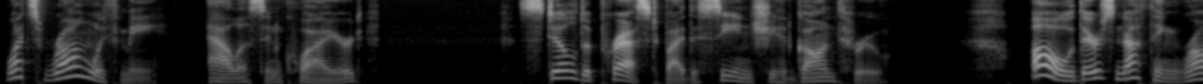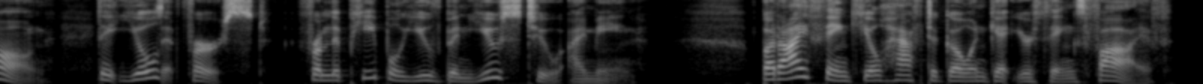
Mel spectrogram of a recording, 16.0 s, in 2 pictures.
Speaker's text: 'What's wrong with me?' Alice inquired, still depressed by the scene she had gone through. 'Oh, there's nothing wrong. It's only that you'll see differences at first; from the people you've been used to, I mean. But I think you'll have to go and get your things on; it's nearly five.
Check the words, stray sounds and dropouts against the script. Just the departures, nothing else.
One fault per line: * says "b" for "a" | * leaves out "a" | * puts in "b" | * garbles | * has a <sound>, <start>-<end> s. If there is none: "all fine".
* leaves out "It's only"
* leaves out "see differences"
* leaves out "on it's nearly"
